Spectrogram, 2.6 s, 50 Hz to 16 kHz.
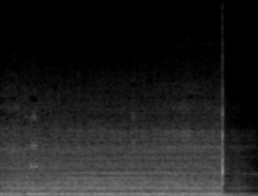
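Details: Pit Boss 520 wood pellet grill, over 5 years old, kept outdoors under cover: fan hum for about two seconds after switch-on, then a sharp snap and sound dies as the GFCI trips; later traced to a shorted igniter.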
